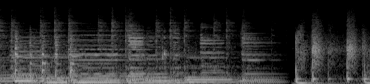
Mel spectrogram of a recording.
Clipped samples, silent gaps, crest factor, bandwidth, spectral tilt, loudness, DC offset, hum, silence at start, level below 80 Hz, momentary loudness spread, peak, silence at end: under 0.1%; none; 18 dB; 15.5 kHz; -5.5 dB/octave; -29 LUFS; under 0.1%; none; 0 s; -42 dBFS; 8 LU; -12 dBFS; 0 s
